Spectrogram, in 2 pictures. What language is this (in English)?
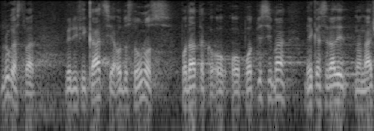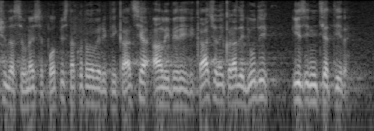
Croatian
